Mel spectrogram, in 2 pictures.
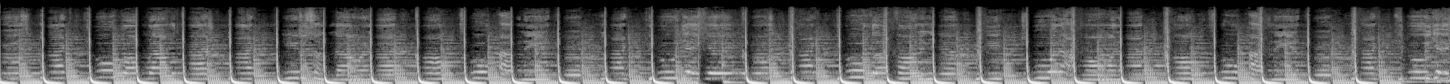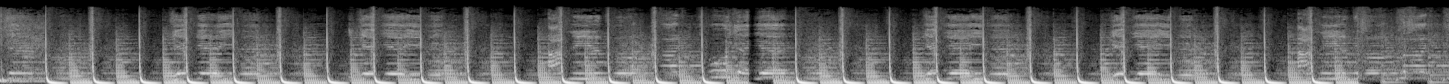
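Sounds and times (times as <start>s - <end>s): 
English remix ringtone music: 0.0s - 28.9s.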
